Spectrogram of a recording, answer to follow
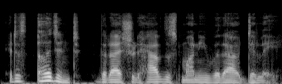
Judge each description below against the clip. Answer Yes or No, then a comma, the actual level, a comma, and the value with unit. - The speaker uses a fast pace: Yes, fast, 235 wpm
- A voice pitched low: Yes, low, 105 Hz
